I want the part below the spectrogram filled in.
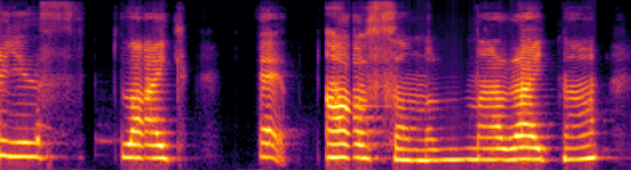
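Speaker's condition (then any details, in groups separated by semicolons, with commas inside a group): Acquired ataxia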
